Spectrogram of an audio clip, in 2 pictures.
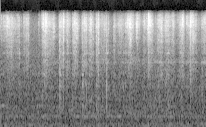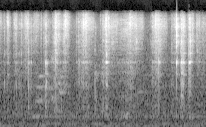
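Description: Toothbrush bristles scrubbing the wet chambers of a formicarium, in quick irregular back-and-forth strokes, a few a second.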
